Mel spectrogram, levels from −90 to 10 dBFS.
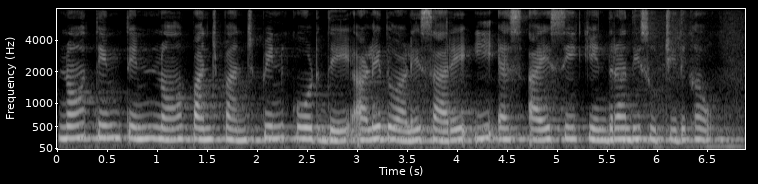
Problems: background conversations at intervals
